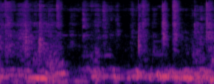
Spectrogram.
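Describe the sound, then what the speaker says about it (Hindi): Pigeons perched together coo in soft, repeated throaty rolls, close and fairly quiet, with a few light rustles between calls. "ये मेरे उड़े हुए कबूतर बैठे हैं"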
